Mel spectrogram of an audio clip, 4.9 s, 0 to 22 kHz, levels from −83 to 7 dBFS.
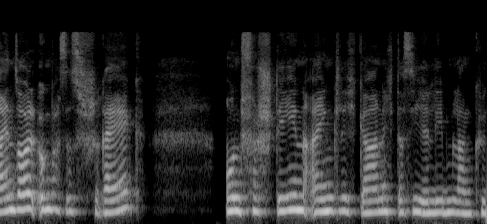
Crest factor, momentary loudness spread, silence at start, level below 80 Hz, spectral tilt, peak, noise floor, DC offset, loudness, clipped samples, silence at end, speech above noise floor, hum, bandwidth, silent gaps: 14 dB; 8 LU; 0 s; -68 dBFS; -5.5 dB/octave; -8 dBFS; -53 dBFS; under 0.1%; -22 LUFS; under 0.1%; 0 s; 32 dB; none; 12.5 kHz; none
